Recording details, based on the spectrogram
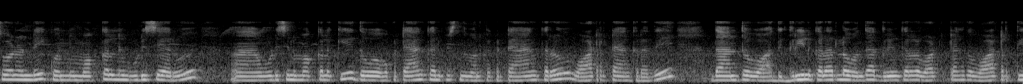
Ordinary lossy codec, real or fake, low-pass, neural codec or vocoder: none; real; none; none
